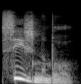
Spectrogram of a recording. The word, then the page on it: seasonable: British English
